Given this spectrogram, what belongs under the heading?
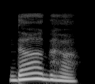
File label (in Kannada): "ದಾಘ", kannada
